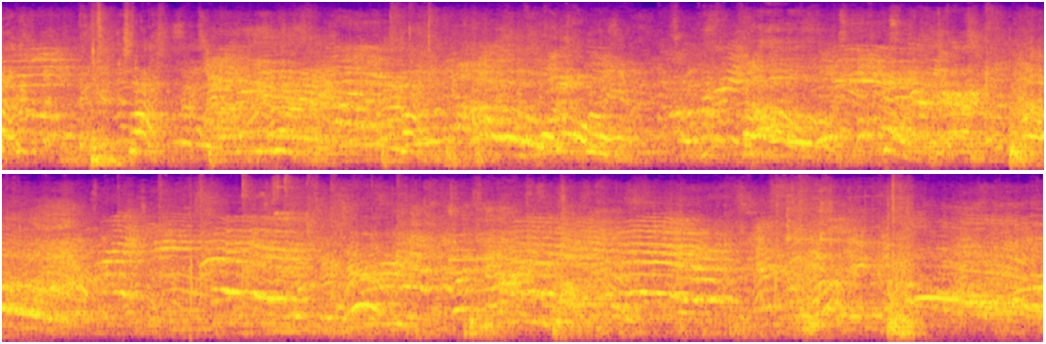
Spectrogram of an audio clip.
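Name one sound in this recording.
Wrestlers slam down onto the ring mat with heavy thuds.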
